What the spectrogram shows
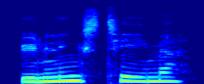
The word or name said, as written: yndlingstema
